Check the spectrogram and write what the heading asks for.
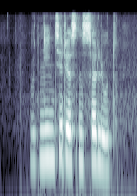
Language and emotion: Russian, neutral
